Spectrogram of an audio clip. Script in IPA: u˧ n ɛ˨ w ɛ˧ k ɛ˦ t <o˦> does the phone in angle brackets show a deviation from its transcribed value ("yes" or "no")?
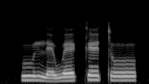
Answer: no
